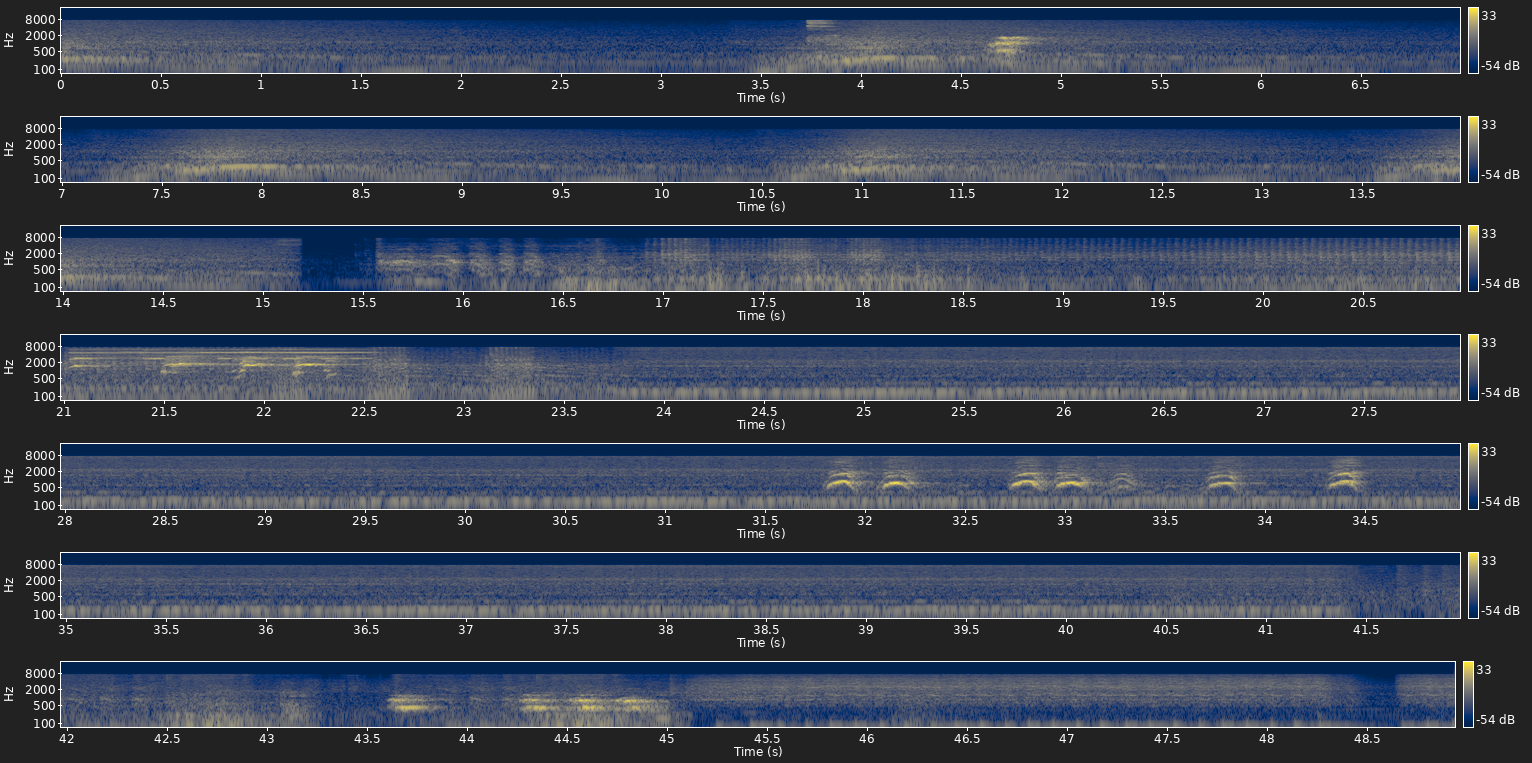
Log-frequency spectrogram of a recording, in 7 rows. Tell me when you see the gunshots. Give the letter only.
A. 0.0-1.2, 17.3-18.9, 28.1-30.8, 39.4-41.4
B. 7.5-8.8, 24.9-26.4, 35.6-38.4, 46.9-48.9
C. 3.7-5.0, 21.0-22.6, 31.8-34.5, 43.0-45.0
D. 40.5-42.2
D.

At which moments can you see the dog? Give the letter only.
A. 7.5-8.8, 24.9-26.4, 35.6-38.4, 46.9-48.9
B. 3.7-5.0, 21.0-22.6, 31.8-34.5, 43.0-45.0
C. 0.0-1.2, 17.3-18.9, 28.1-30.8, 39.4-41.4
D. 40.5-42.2
B.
